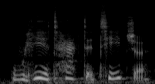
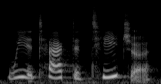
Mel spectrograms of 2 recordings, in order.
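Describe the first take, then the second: First: Put-on high, frightened girl; shocked and scared; whimpering. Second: Higher, panicky whimper; rising panic. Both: A narrator's reading. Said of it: "Hermione whimpered".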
